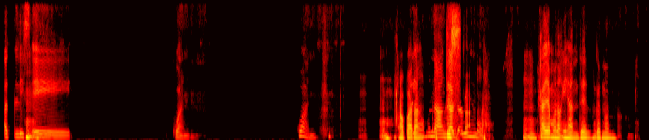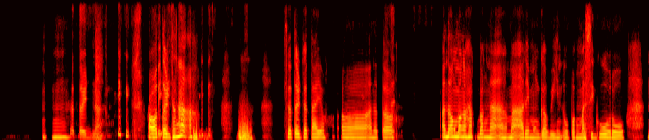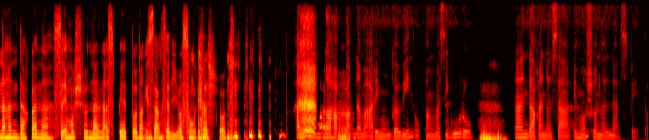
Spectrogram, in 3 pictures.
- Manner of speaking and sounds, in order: mechanical hum; static; tapping; chuckle; distorted speech; other background noise; sniff; chuckle; chuckle; laughing while speaking: "relasyon?"; laugh; exhale
- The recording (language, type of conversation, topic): Filipino, unstructured, Paano mo malalaman kung handa ka na para sa isang seryosong relasyon?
